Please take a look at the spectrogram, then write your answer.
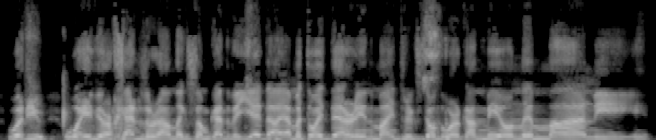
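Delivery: hammed-up Watto voice; Watto impression. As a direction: growl it like a greedy alien dealer. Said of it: "you mean this?".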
